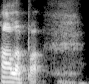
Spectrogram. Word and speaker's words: Alba: but you're quite correct the garlic pronunciation's alipa uh so uh we'll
